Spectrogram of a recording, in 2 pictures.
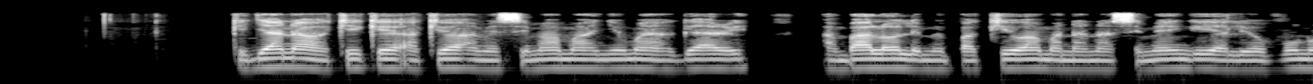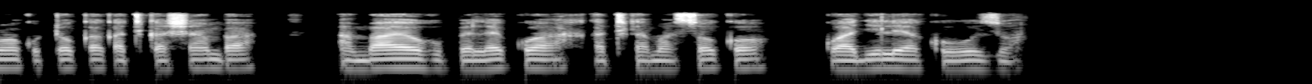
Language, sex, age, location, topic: Swahili, male, 25-35, Dar es Salaam, agriculture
